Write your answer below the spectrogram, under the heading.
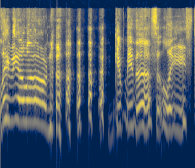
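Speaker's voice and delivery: high, loud, shrill scream, exasperated and fed-up. Acting out a mother in the bathroom answering her knocking kids, retelling a scream. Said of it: "she's screaming at them".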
